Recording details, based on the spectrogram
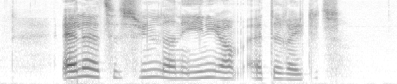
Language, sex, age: Danish, female, 18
